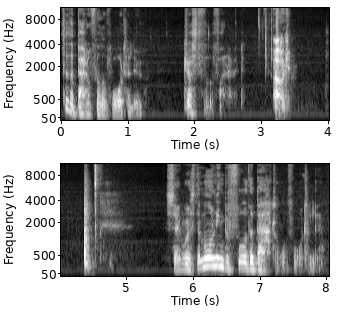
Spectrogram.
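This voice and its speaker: A man's voice: medium pitch, creaky, breathy edge. A man hosting a show and telling an improvised comic story, rambling, correcting himself and making playful asides.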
